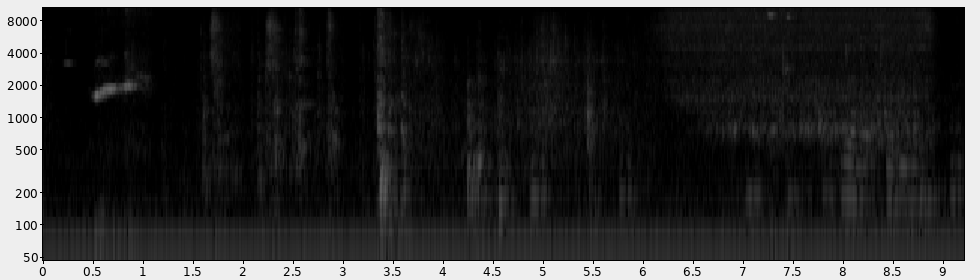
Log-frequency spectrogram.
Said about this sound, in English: I think he might be putting some water in the pan to cook the carrots.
